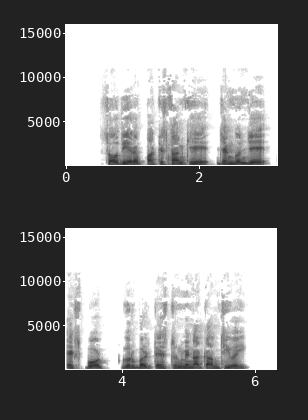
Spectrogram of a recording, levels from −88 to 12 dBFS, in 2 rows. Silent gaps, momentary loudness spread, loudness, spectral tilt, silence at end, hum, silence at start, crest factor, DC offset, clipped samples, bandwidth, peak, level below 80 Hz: 3.07-3.14 s, 3.82-3.94 s; 6 LU; -15 LUFS; -7 dB/octave; 0.45 s; none; 0.6 s; 14 dB; under 0.1%; under 0.1%; 9.2 kHz; 0 dBFS; -62 dBFS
